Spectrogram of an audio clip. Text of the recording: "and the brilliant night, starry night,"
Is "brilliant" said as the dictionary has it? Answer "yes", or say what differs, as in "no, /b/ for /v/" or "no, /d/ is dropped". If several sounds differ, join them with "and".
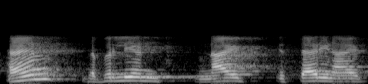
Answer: no, /ɹ/ is dropped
